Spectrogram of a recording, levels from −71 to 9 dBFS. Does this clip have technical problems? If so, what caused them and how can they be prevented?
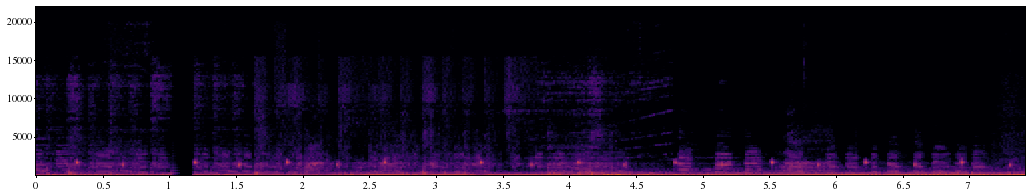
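Yes, there are three separate call faults packed into the first few seconds.

From 1.01 to 1.19 s there's a call audio freeze. The last bit of sound keeps going as a fading buzz for about 160 ms, with roughly 70 ms of that trailing into silence. Then the audio picks up right where it left off, so nothing's lost, but everything after it now lands about 160 ms later. The likely cause is packets getting held up in transit until the jitter buffer ran dry. Keeping the connection off congested or flaky links, or giving the jitter buffer a bit more headroom, would stop this.

Just after, from 1.31 to 1.34 s, comes a short concealed packet loss. About 20 ms of audio never reached the decoder, and the receiver patched around 7 ms of the hole by extending the previous sound before blending back in. It comes across as a quick smear or wobble. A steadier network path, or turning on the codec's forward error correction, would cover gaps like this.

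Then from 1.64 to 3.83 s there's a call bitrate drop. The encoder went from 48 kbps down to 14 kbps and stayed at the bottom for about 2.1 s. At that rate Opus codes everything much more coarsely and trims the top end, so the sound gets rough and dull until the rate climbs back. Giving the call more reliable upstream bandwidth, or setting a higher minimum bitrate, would prevent it.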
